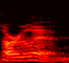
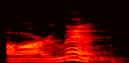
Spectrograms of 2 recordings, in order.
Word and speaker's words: Arlene: Because a lot of people, Arlen or Arlene or Arlena, or oh my gracious, I've had all kinds of versions of Arlene. And the accent is on the Lynn, Arlene, so.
